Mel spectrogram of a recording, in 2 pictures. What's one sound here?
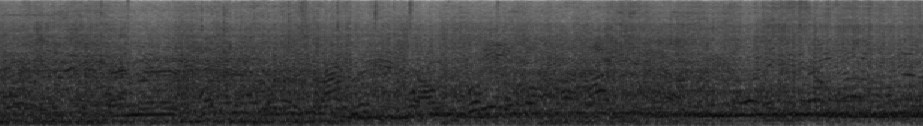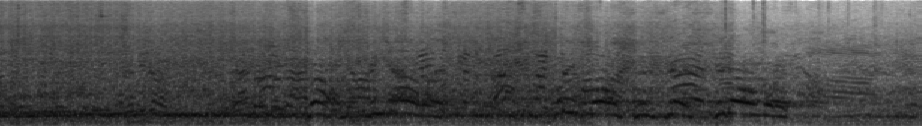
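Racing car engines roar and rev nearby, outdoors.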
